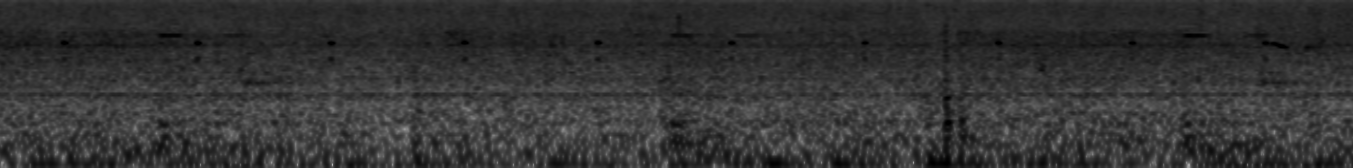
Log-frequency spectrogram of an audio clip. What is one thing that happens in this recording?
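Hooves clop steadily on a hard floor.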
